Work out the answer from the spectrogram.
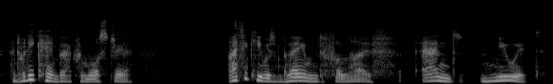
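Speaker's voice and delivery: high, halting confession, often hushed; distraught young heroine, tearful. Acted. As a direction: spill out the story, close to tears.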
